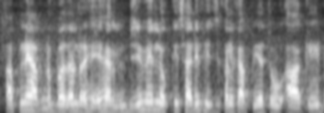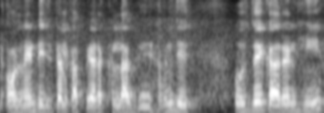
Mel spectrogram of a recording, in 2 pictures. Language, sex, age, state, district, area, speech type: Punjabi, male, 18-30, Punjab, Patiala, urban, spontaneous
